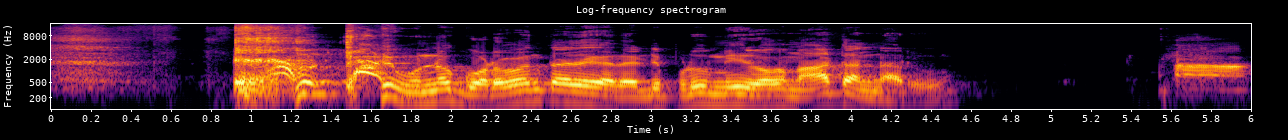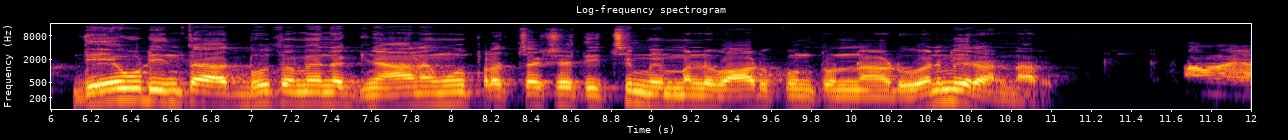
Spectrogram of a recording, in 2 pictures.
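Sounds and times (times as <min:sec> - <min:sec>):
man clearing throat: 0:00.9 - 0:01.8.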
